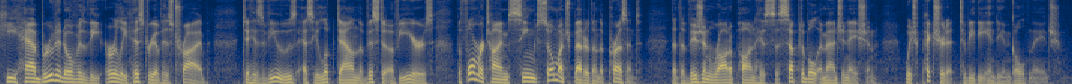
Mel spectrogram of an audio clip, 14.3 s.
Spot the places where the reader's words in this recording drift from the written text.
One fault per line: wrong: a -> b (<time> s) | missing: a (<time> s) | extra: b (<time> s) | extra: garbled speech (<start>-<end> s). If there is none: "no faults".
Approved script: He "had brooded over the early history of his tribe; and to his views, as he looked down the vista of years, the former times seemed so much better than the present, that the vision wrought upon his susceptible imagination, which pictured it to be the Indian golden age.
missing: and (2.8 s)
